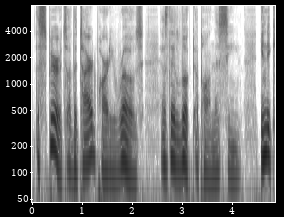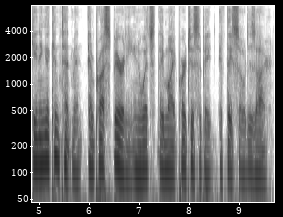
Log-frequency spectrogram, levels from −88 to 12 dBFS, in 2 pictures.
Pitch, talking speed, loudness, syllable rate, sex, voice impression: 110 Hz, 165 wpm, -18 LUFS, 5.5 syllables/s, male, very masculine, very adult-like, slightly old, very thick, tensed, powerful, slightly bright, slightly hard, slightly muffled, fluent, slightly raspy, cool, intellectual, slightly refreshing, sincere, very calm, mature, friendly, reassuring, slightly unique, slightly elegant, wild, slightly lively, kind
